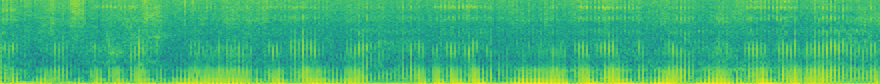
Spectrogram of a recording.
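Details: Purring from a domestic cat, recorded close, a dense low buzz rising and falling with each breath, with faint soft higher tones drifting in during the second half.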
